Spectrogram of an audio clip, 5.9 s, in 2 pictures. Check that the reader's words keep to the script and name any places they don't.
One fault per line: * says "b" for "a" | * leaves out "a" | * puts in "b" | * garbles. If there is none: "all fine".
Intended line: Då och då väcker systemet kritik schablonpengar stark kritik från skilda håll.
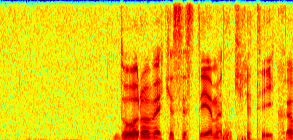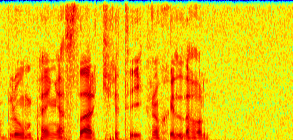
all fine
